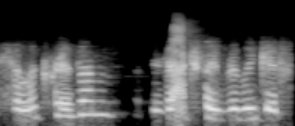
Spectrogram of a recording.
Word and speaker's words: Helichrysum: How do you pronounce the last one? Helichrysum is Helichrysum.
